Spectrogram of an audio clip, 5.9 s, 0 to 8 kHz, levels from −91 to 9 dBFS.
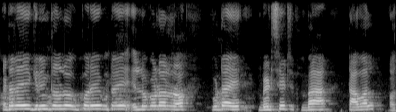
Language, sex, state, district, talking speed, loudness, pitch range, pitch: Odia, male, Odisha, Malkangiri, 130 wpm, -14 LUFS, 205-240 Hz, 230 Hz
